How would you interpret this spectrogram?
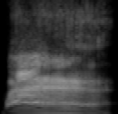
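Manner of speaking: drawn-out mock "wah" wail; mock baby cry. Speaker mocking people who cry like a baby, mock wail. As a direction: imitate a bawling baby. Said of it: "go all out like a baby".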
